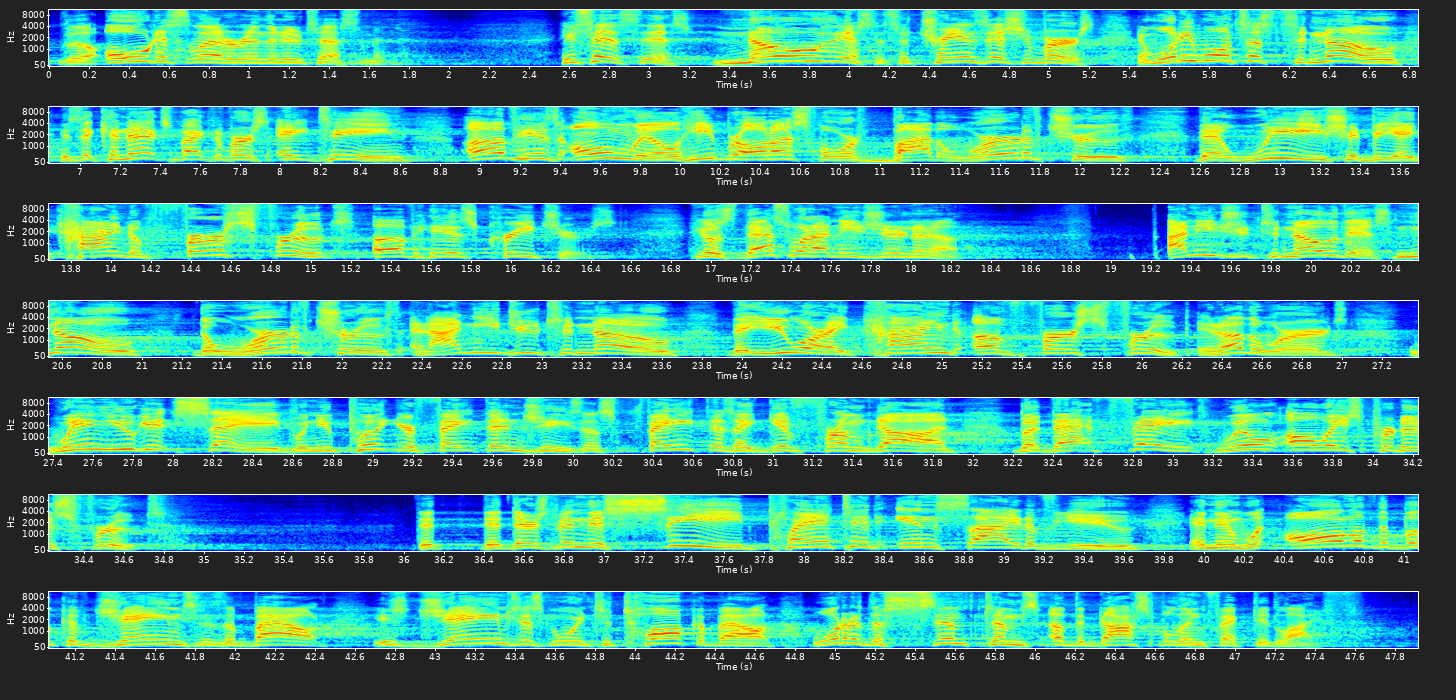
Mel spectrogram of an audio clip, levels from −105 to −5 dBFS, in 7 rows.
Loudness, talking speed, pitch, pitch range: -28 LUFS, 190 wpm, 225 Hz, 190-260 Hz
